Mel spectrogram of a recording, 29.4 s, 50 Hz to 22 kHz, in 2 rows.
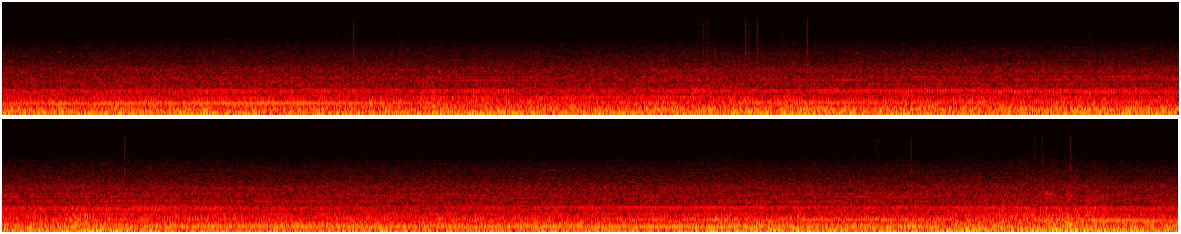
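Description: Running noise inside the motor car of a JR West 115 series electric train, KuMoHa 115-1513: its MT54 DC traction motors hum at a steady pitch over the rumble of the wheels on the rails as the train travels at an even speed.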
